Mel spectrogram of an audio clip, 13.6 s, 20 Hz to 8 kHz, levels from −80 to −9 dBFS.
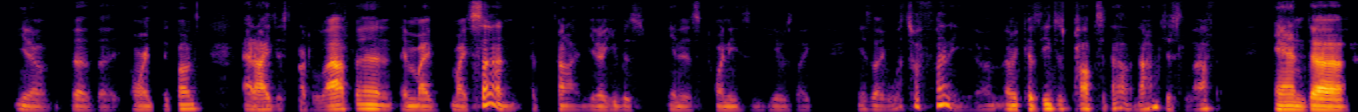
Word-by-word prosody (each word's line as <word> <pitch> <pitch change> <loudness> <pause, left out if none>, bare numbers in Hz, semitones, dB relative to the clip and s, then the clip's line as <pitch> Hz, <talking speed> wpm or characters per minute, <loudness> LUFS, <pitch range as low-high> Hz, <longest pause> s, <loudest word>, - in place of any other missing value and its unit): you 105 -3 -4
know, 90 -2 -6 0.2
the - - -6
the - - -15 0.2
orange 95 -2 -4
headphones, 115 +4 -3 0.4
and - - 0
I - - +4
just - - -16
started 90 - -13
laughing, 110 +2 +4
and 95 -1 -2
my 95 -2 0 0.2
my - - -3
son, - - +2
at - - -19
the 100 - -6
time, 95 -1 -9
you 95 0 -13
know, 95 - -2
he 100 +3 -9
was - - -12 0.2
in 95 -3 -10
his 90 -2 -11
20s, 90 0 -8
and 90 - -22
he 95 - -14
was 90 0 -17
like 90 +1 -22 0.4
he's 100 0 -15
like, 95 -2 -8
"What's 115 - -11
so 180 - -1
funny?" 215 - -2
You 85 - -31
know? 95 +2 -22 0.2
I - - -2
mean, 105 - +1
'cause 100 -2 -2
he 120 0 +3
just 115 +1 -7
pops 110 -1 -2
it 100 - -13
out, 135 -4 -6
and 95 - -13
I'm 125 +10 -1
just 140 -11 -13
laughing, 120 +3 -9 0.5
and, 100 -4 +5
uh, 95 -2 +11
100 Hz, 220 wpm, -28 LUFS, 95-115 Hz, 0.5 s, uh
